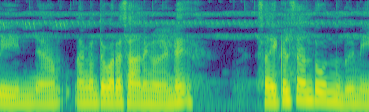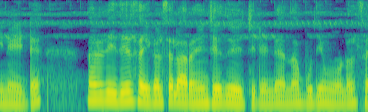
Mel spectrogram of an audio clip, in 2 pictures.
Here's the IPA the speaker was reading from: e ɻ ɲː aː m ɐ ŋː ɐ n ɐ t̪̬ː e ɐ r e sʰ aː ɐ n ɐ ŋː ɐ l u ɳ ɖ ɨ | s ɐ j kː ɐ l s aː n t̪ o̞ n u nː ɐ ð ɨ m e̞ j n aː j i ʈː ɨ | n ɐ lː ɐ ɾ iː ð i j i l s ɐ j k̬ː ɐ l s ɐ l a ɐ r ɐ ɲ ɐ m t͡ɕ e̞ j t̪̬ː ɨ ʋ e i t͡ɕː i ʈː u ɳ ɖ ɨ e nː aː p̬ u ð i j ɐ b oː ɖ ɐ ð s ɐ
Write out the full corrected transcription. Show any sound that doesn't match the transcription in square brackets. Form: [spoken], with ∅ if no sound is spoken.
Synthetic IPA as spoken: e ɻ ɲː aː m ɐ ŋː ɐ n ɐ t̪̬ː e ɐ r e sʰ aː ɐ n ɐ ŋː ɐ [ɭ] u ɳ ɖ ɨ | s ɐ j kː ɐ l s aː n t̪ o̞ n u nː ɐ ð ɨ m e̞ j n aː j i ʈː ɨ | n ɐ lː ɐ ɾ iː ð i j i l s ɐ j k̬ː ɐ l s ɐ l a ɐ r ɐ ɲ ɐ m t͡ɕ e̞ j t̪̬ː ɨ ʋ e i t͡ɕː i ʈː u ɳ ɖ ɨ e nː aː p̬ u ð i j ɐ [m] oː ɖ ɐ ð s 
